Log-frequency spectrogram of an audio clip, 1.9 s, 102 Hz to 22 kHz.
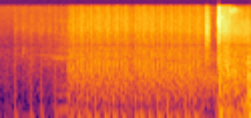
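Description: Rapid automatic gunfire in Call of Duty: Black Ops 2 rattles loudly and densely through a multiplayer match, building into a heavy close burst near the end.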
